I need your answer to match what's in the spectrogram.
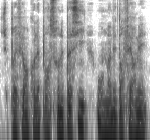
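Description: A man's voice: medium pitch, fairly even intonation, brisk, warm tone, husky, lightly acted. A man reading an audiobook, voicing a bored, melancholy young woman with a disdainful manner. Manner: sighing, disdainful. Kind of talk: audiobook character voice.

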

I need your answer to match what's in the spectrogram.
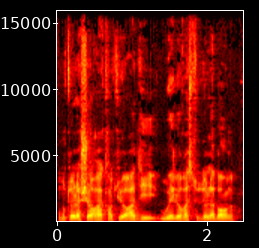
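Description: A man voicing a gruff, bullying middle-aged customs officer in a storybook reading. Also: mid-range voice, flat delivery, quick pace, a little mellow, natural voice. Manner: brusque, bullying.

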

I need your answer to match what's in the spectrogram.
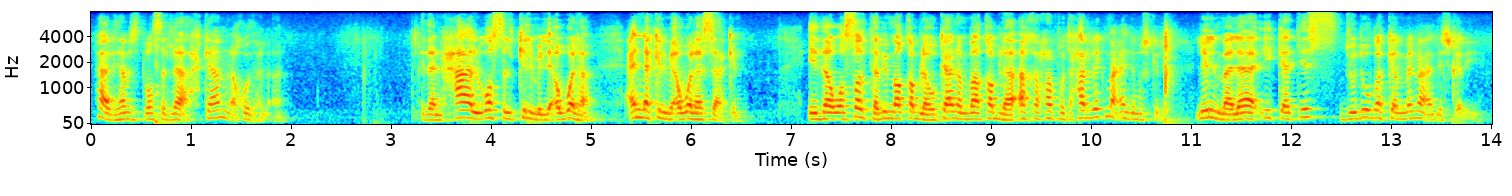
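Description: Male teacher, fairly high, mellow voice, lecturing and quizzing a class; muffled lo-fi recording. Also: racing. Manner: explains rules, then quizzes students. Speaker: Quran recitation teacher.

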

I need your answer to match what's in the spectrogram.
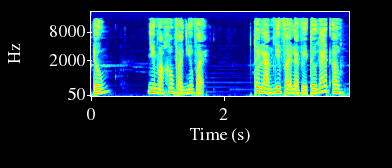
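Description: Woman doing a curt defiant young man, low and dark. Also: fast talker, dry recording, clean studio sound, soft background music, close to an everyday voice.

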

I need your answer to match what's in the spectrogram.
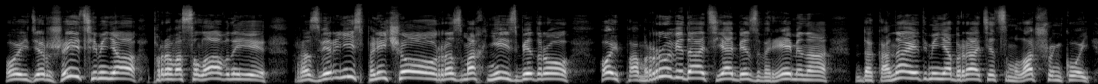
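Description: A woman's voice: animated, unhurried, few pauses, a little mellow. A woman voicing a man who wails and sobs in mock folk lament. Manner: high wailing, sobbing lament.

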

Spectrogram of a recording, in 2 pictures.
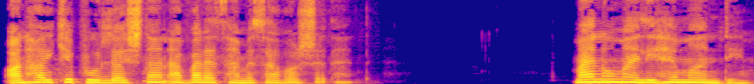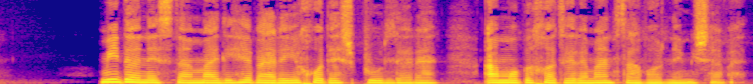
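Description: A woman narrating an audiobook in a soft, hushed, inward way, recorded on a studio mic. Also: medium pitch, steady tone, no room sound.

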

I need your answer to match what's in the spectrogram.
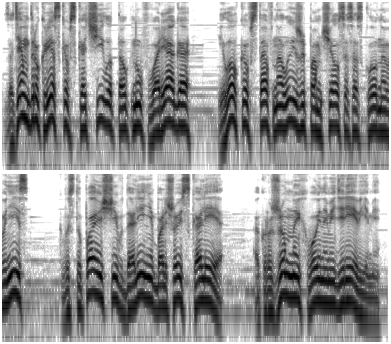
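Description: A man narrating an audiobook in a measured storytelling manner. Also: medium pitch, animated, darkish tone. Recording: dry studio with faint music.

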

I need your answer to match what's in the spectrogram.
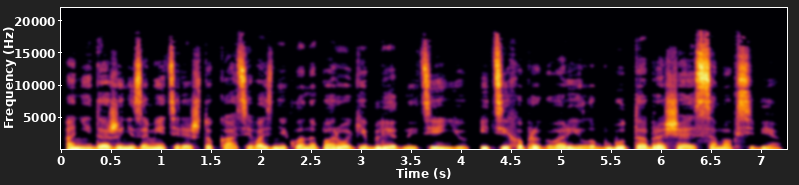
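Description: A woman narrating an audiobook in an even, steady storytelling voice. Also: mid-range voice, fairly quick, few pauses, no room sound, clean studio sound.

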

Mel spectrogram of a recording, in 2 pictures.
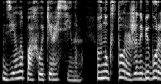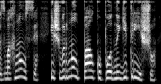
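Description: A woman's voice: fairly high pitch, moderate pace, dry recording. Woman narrating a storybook, dry sound. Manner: lively, expressive reading. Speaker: audiobook narrator.

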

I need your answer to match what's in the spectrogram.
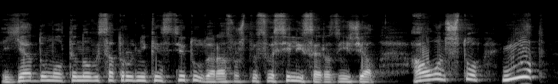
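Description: A nervous, quick-tempered wolf snaps and grumbles in a husky voice that rides a little higher than normal, as a man puts him on for an audiobook. He speaks with indignant urgency, as if always just wronged. The talking animal comes across as more bark than bite. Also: sing-song, warm tone, full character voice. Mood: agitated. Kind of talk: audiobook character voice.

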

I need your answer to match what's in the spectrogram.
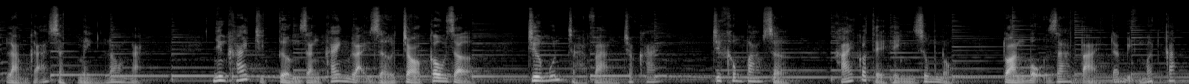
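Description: A man narrating a story in a measured, expressive audiobook style. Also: low-pitched, long reverb tail, over loud music.

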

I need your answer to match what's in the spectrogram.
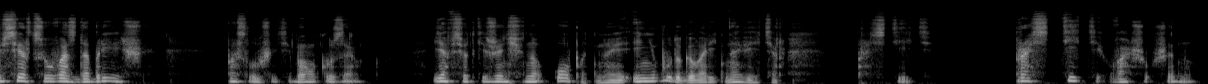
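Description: A man's voice: mid-range voice, creaky, dry recording, studio quality, pitched above the performer's own voice. A man voicing a fussy, tearful middle-aged gentry lady who pleads theatrically in an audiobook. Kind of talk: audiobook character reading.

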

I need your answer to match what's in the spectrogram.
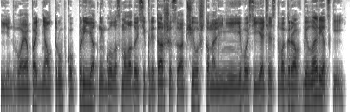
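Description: A man reading a first-person audiobook in a calm, wry storytelling manner. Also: sits low, moderate pace, no echo, clean studio sound. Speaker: audiobook narrator.

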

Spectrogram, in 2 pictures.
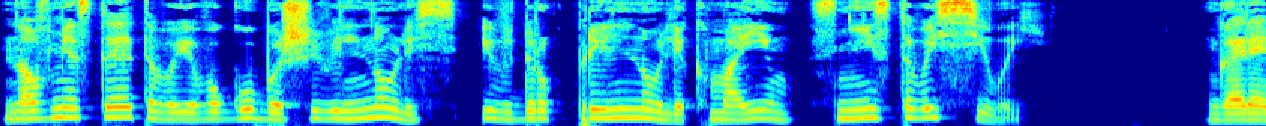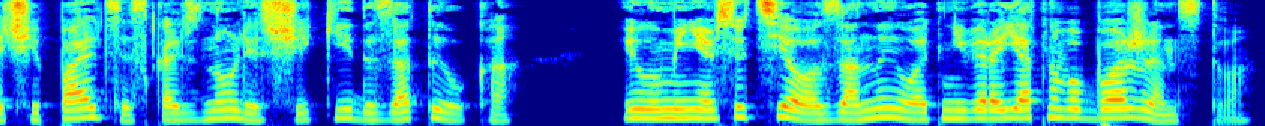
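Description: A woman narrating a novel in the first person with an emotive, expressive reading. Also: mid-range voice, normal speed, dry recording, clean studio sound. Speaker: audiobook narrator.

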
